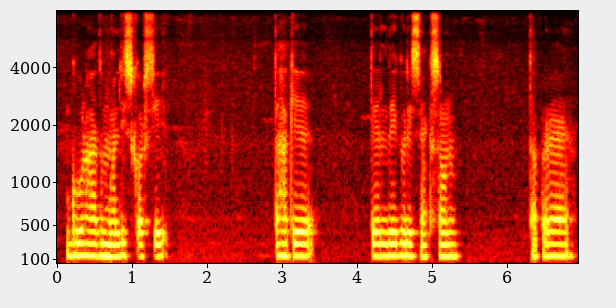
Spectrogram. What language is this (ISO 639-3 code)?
ori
